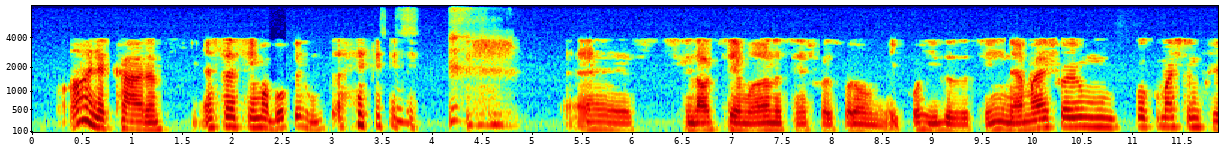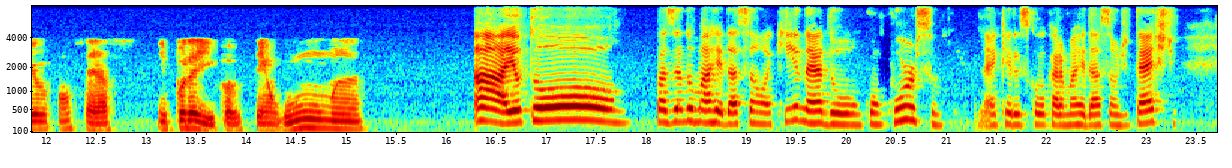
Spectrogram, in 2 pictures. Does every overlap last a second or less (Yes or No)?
Yes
